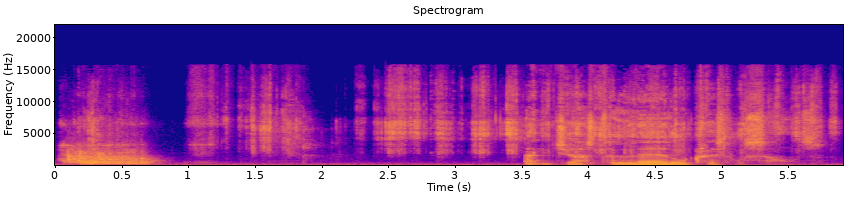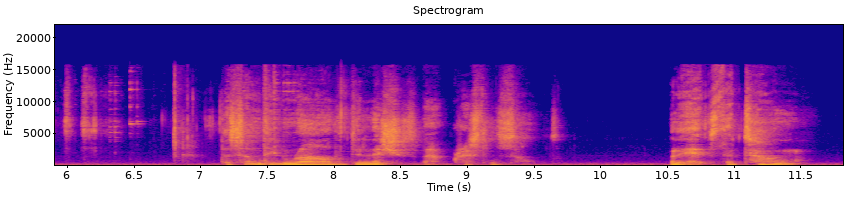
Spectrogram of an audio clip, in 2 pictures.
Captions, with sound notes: (salt sprinkling) And just little crystal salts. There's something rather delicious about crystal salt. When it hits the tongue,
